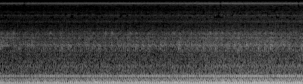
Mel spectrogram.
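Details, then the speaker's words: Onan 7500 diesel generator (HDKAJ) in a 2001 Coachmen 380 MBS Class A RV, warmed up and dropped from high idle to regular idle before an oil change; steady, even low drone with no knocks, misses or hunting; normal idle. "All right, just to let you know, the diesel generator has gotten off its high idle, and it's now down to a regular idle now that it's warmed up."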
